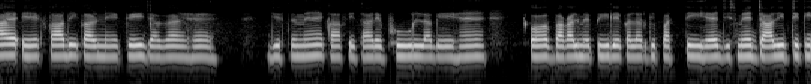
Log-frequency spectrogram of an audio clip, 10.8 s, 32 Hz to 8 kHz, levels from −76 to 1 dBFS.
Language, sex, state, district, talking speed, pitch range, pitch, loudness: Hindi, female, Uttar Pradesh, Hamirpur, 140 wpm, 195-205 Hz, 200 Hz, -21 LUFS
